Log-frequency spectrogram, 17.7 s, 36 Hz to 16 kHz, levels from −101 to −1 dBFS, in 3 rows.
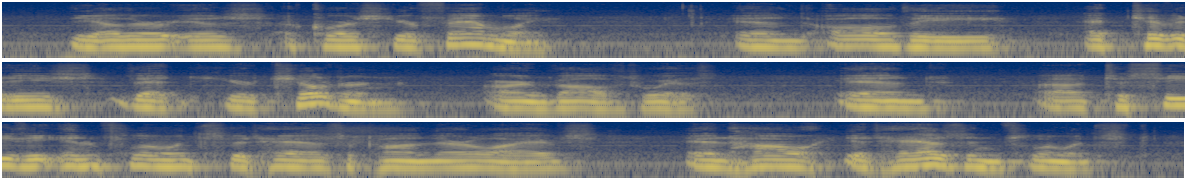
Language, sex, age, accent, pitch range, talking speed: English, male, 60-79, American, 105-130 Hz, 110 wpm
